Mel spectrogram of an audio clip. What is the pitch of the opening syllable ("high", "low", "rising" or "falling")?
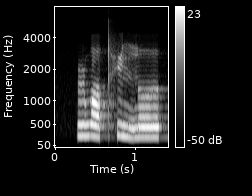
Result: low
